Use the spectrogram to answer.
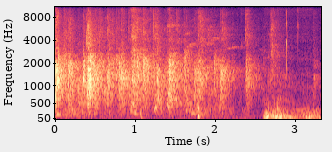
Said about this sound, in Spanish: Damos un fuerte aplauso y bienvenida.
